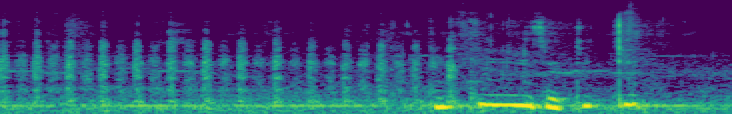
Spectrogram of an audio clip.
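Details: Nervous dog panting rapidly and steadily, about three breaths a second, with a short whine or voice near the middle and soft background hum.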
